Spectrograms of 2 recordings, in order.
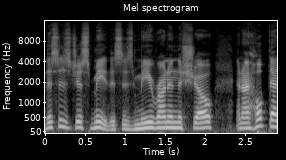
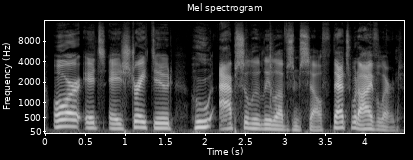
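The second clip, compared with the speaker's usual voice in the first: normal talking voice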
